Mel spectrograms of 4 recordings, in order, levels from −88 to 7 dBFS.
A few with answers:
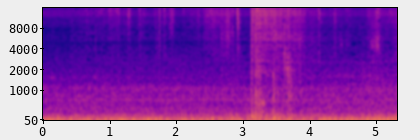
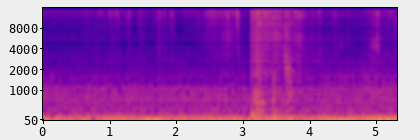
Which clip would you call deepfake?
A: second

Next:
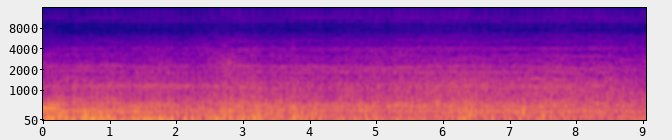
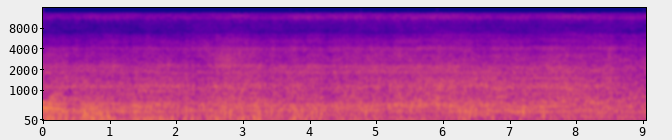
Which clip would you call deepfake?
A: second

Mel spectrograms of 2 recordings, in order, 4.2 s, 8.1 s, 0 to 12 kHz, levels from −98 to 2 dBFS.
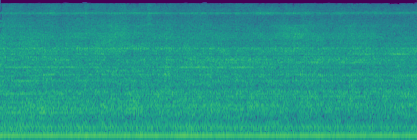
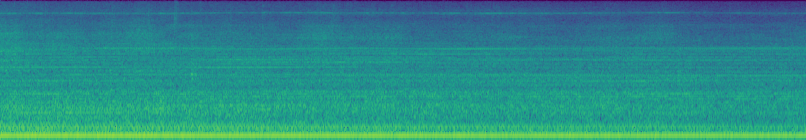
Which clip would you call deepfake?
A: first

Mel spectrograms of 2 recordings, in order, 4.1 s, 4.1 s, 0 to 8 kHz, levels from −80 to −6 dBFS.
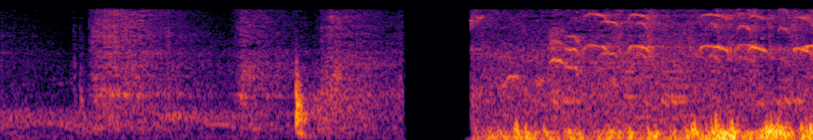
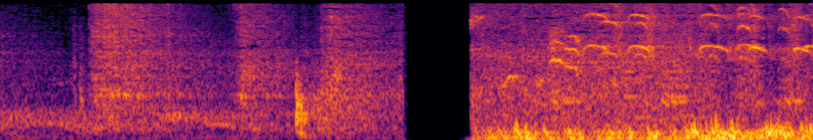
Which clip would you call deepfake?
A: first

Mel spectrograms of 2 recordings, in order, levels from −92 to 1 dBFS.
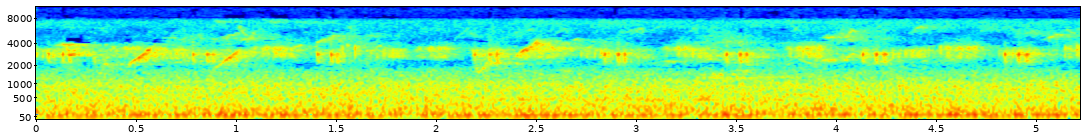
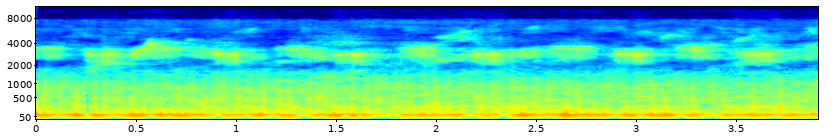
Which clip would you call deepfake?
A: second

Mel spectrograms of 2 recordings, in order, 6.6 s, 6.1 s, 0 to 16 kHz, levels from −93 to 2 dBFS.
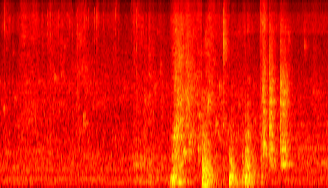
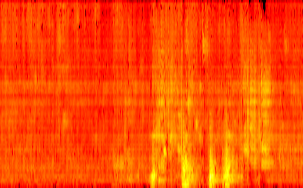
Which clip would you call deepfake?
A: second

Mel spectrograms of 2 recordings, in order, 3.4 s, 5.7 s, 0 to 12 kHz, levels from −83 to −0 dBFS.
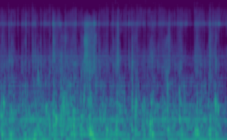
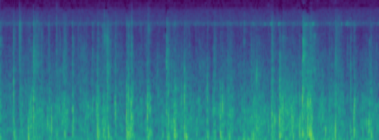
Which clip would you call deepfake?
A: first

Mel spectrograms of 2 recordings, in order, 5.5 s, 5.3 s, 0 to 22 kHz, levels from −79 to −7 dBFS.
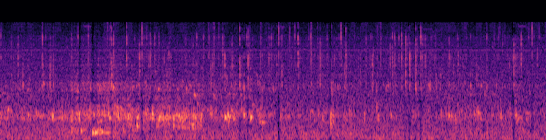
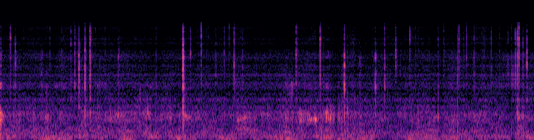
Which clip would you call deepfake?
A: second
